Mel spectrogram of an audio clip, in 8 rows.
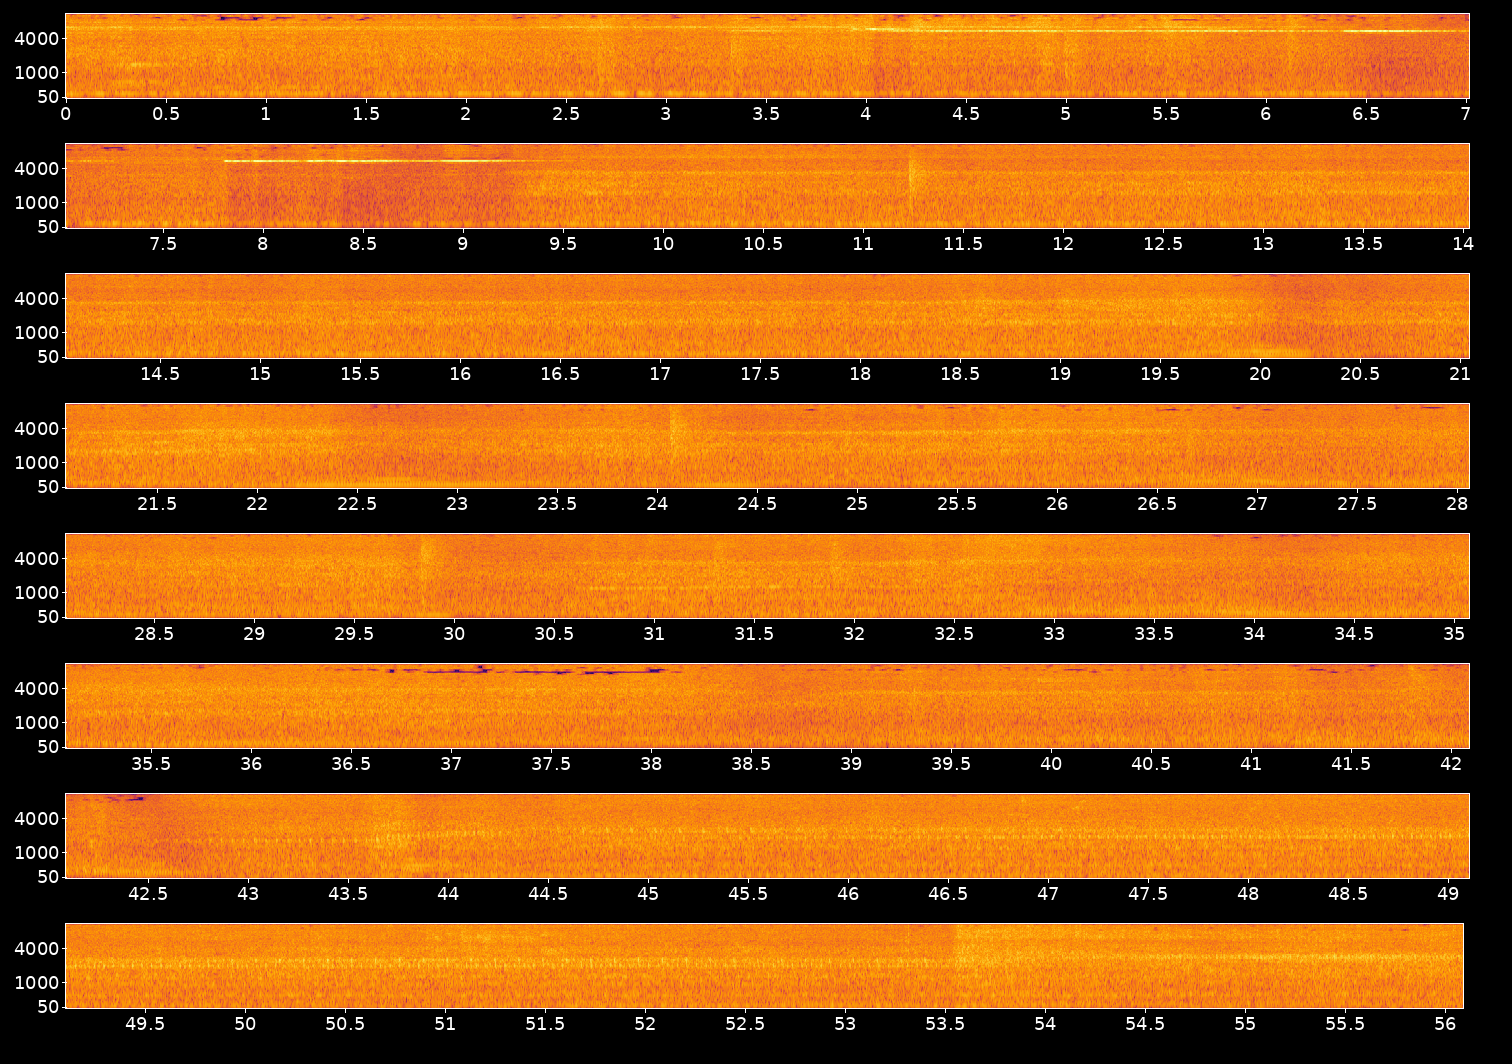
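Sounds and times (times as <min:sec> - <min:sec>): railcar engine low drone: 0:00.0 - 0:56.0
steel wheels squealing thinly: 0:02.3 - 0:07.2, 0:07.8 - 0:09.4.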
